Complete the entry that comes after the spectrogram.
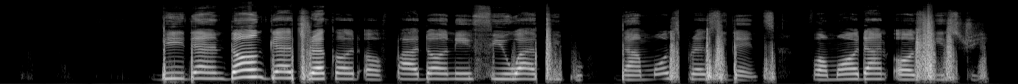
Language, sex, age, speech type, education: Nigerian Pidgin, female, 15-29, spontaneous, tertiary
